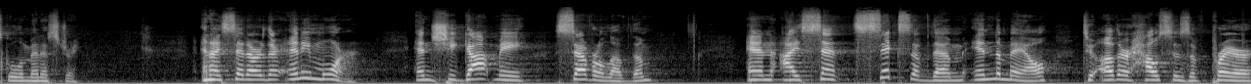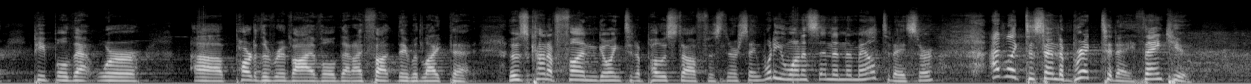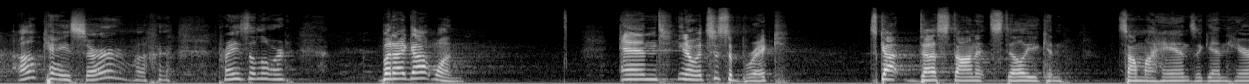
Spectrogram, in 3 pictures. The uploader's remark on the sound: Recorded during Maranatha Family Church's (Davao) Sunday Service at FIRE School of Ministry Philippines.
